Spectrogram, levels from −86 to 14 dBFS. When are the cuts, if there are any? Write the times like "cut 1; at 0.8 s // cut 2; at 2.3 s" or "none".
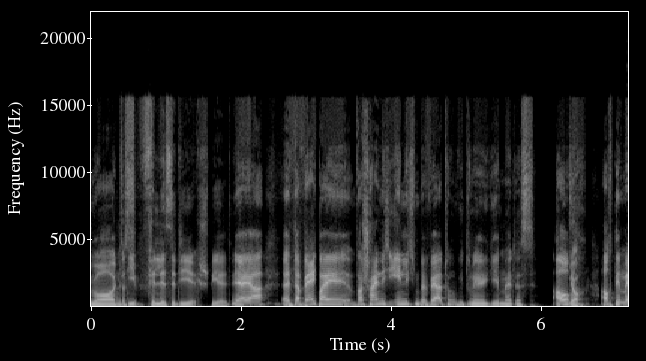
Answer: cut 1; at 1.4 s // cut 2; at 3.0 s // cut 3; at 5.0 s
